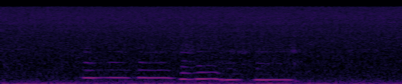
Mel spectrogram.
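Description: A woman humming a short phrase of about five held notes that step down in pitch, lasting about two seconds.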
